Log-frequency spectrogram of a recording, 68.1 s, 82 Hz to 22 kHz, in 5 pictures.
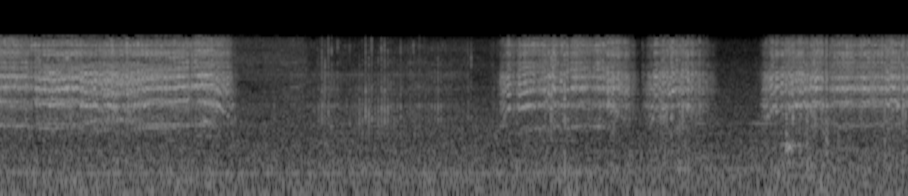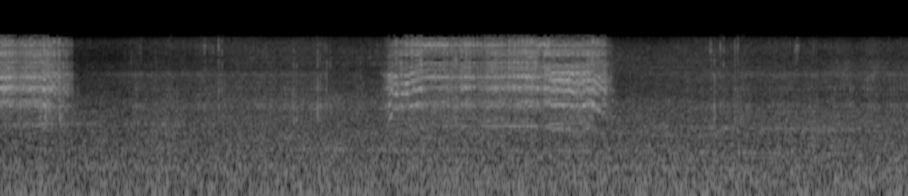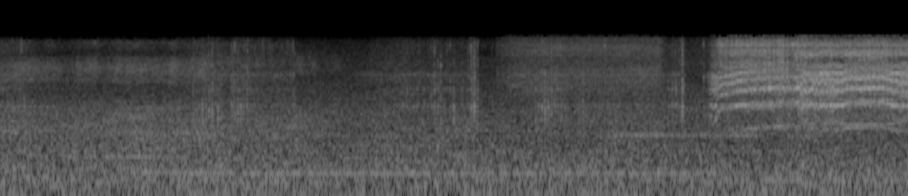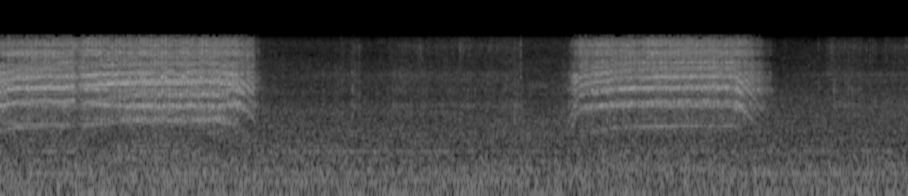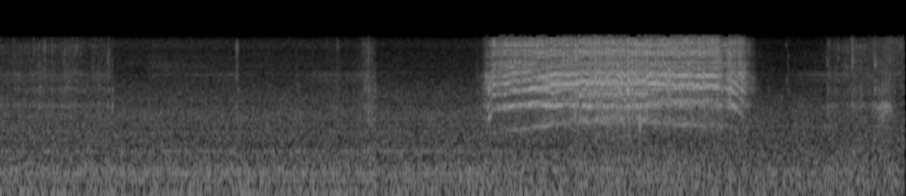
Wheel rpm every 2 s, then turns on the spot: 160, 100, 20, 40, 110, 60, 160, 40, 30, 40, 160, 40, 20, 20, 0, 10, 10, 10, 30, 140, 160, 160, 40, 20, 40, 150, 20, 20, 0, 0, 20, 150, 120, 10.
4-6 14-18 22-28 30-36 44-48 52-56 66-68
